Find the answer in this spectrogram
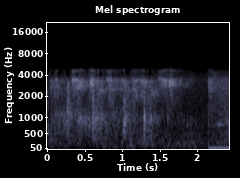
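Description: Faint rustling noise over the hiss of a telephone conference line, with the sound cut off above the phone line's narrow band.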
